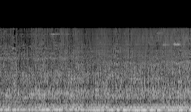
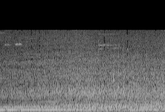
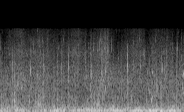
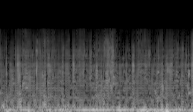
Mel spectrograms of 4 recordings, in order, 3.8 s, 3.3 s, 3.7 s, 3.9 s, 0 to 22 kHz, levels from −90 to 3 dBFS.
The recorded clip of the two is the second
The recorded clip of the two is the first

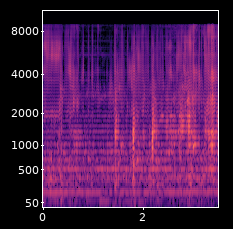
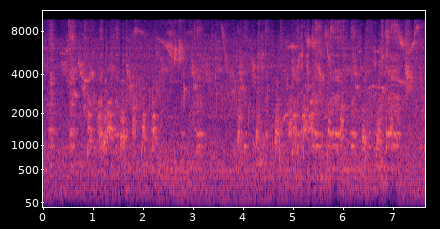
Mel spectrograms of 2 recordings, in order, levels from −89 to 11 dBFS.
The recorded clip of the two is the second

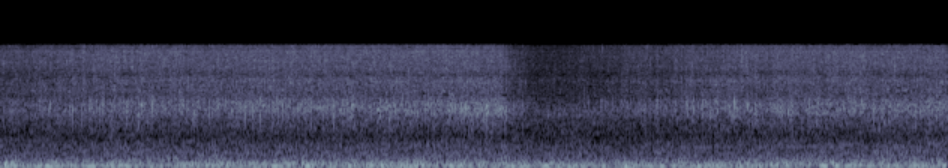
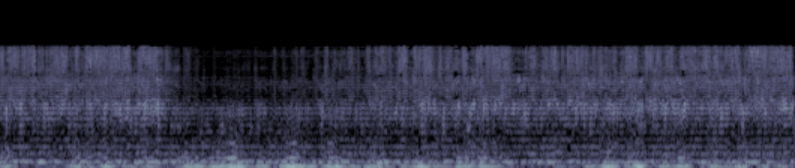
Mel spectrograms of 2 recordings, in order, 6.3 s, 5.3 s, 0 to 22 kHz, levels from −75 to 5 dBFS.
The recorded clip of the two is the first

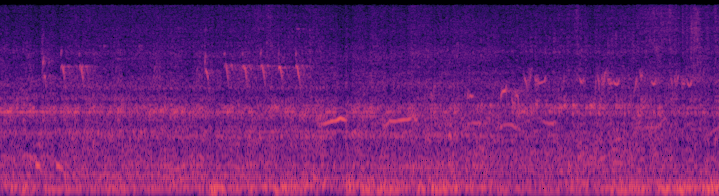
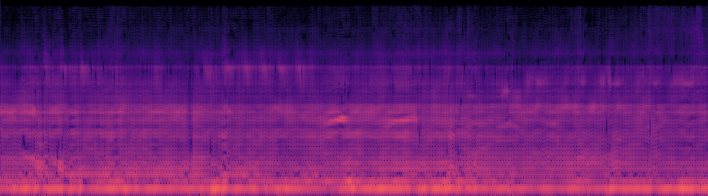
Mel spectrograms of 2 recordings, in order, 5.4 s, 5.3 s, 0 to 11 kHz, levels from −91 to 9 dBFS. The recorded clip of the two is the first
